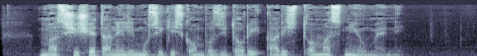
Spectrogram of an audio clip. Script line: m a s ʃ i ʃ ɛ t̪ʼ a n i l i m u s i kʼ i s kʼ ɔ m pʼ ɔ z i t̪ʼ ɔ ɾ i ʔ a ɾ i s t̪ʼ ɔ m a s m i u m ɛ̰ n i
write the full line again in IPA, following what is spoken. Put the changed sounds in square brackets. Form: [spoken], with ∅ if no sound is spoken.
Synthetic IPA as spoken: m a s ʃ i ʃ ɛ t̪ʼ a n i l i m u s i kʼ i s kʼ ɔ m pʼ ɔ z i t̪ʼ ɔ ɾ i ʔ a ɾ i s t̪ʼ ɔ m a s [n] i u m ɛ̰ n i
